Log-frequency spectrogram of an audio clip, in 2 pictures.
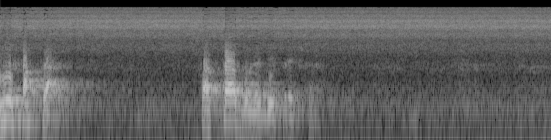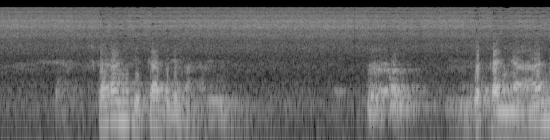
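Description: An elderly man speaks slowly and deliberately into a microphone, in short phrases with pauses.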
